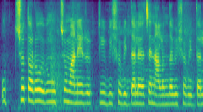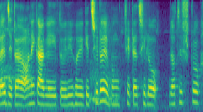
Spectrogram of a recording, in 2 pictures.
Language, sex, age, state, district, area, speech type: Bengali, female, 60+, West Bengal, Paschim Bardhaman, urban, spontaneous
